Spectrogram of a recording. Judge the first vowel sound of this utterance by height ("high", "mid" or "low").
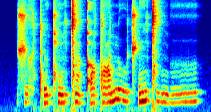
mid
